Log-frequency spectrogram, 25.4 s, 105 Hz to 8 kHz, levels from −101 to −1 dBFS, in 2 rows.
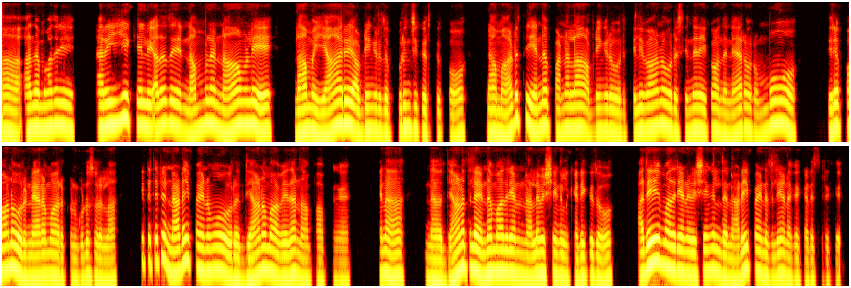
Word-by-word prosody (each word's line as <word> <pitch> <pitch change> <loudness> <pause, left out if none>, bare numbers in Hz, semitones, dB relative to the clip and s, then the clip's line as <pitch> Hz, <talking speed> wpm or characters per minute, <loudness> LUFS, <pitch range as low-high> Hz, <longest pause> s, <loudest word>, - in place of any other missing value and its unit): ஆ - - +1 0.4
அந்த 155 +2 +3
மாதிரி 175 +1 +1 0.5
நெறைய 180 +5 +4 0.2
கேள்வி. 175 -2 +2
அதாவது 185 +2 +1 0.3
நம்மள 165 +7 0 0.2
நாமளே 175 +4 +2 0.6
நாம 150 +1 +2 0.2
யாரு? 180 +6 +3
அப்பிடிங்கிறத 145 0 -1
புரிஞ்சுக்கிறதுக்கும், 140 -5 -3 0.4
நாம 140 -2 0
அடுத்து 210 +4 0
என்ன 160 +4 0 0.2
பண்ணலாம்? 155 +2 0
அப்பிடிங்கிற 145 +3 -3
ஒரு 125 - -7
தெளிவான 155 +4 0 0.2
ஒரு 145 -2 -1
சிந்தனைக்கும் 145 +1 -1
அந்த 130 -2 -3
நேரம் 150 +2 -2
ரொம்பவும் 165 +4 0 0.5
சிறப்பான 170 +3 +1 0.2
ஒரு 140 - +1
நேரமா 140 +2 0
இருக்குன்னு 125 -1 -7
கூட 140 +2 -2
சொல்லலாம். 120 -1 -3 0.3
கிட்டத்தட்ட 225 +2 0
நடைப்பயணமும் 170 -3 +2
ஒரு 130 -1 +1 0.2
தியானமாவே 145 0 +1
தான் 150 -3 -1
நான் 120 0 -5
பார்ப்பேங்க. 115 -1 -8 0.6
என்னா, 150 -3 +2 0.5
இந்த 120 -1 0 0.2
தியானத்தில 175 +7 +3
என்ன 155 - +3
மாதிரியான 160 -3 +2
நல்ல 135 +3 +1
விஷயங்கள் 140 -4 -2
கிடைக்குதோ, 130 0 -1 0.6
அதே 195 +7 +8 0.2
மாதிரியான 165 -5 +3
விஷயங்கள். 160 +3 -1
இந்த 135 -2 +1
நடைப்பயணத்திலயும் 150 -2 0
எனக்கு 125 -1 -4
கெடச்சிருக்கு! 115 0 -10
150 Hz, 125 wpm, -22 LUFS, 135-170 Hz, 0.6 s, அதே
